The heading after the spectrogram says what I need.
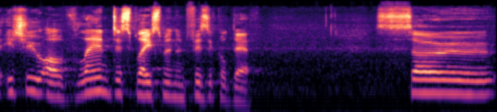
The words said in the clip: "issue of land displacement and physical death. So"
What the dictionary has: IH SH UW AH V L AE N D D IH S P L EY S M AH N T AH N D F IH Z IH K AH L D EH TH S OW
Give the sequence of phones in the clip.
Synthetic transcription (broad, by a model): IH SH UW AH V L AE N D D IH S P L EY S M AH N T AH N F IH Z IH K AH L D EH TH S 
